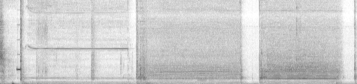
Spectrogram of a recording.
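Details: Honda del Sol window motor after cleaning corroded connections in its plug; two clean two-second runs with a steady whirr and a soft stop thump; normal operation.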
